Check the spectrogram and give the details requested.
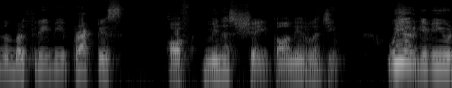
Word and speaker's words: شَيْطَان: Minas Shaitanir Rajim. We will continue with the remaining part. Shaitan. Don't say shay. Okay, it is shy. Just like in English, you say shy person, a shy person, shy.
